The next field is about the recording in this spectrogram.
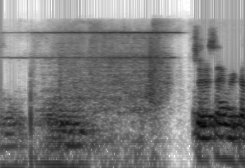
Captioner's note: ringing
